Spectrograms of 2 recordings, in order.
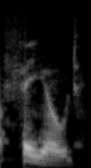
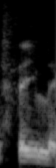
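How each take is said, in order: First: "failed" jumping straight from the L to a plain D sound; "failed" ending on a D with no E; right way. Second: "fail" with no D sound at the end, the E stuck to the L; "fail" without jumping to the D; wrong way. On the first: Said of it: "Eu vou pular do L pro D". ("failed" pulando do L direto pro som de D) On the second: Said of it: "O que que eu não vou fazer?". ("fail" pronunciado errado, sem o som de D) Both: Shown as a demonstration.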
